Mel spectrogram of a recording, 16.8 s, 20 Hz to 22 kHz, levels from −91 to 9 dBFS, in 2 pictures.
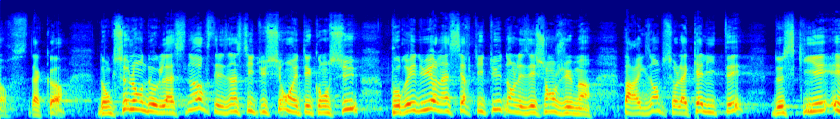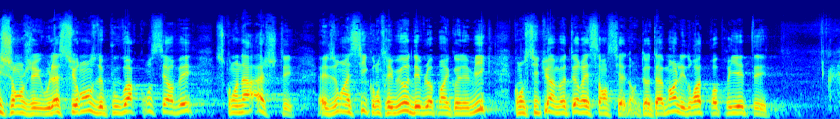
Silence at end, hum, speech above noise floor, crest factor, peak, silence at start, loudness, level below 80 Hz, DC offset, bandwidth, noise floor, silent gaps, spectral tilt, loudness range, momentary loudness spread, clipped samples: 0 s; none; 26 dB; 16 dB; -4 dBFS; 0 s; -19 LUFS; -70 dBFS; under 0.1%; 13.5 kHz; -45 dBFS; none; -5.5 dB/octave; 1 LU; 7 LU; under 0.1%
